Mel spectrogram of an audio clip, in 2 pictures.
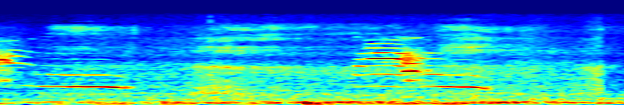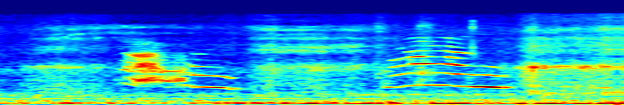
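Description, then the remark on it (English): A cat named Jules meows repeatedly, about four or five drawn-out, wavering cries spaced a second or two apart, clear over a low background rumble, with no talking. “What are you saying? Really? I thought you'd think my idea of doing a podcast about cats would be a good one.”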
